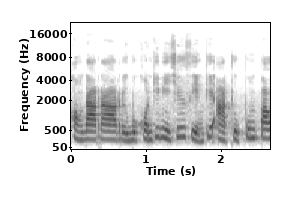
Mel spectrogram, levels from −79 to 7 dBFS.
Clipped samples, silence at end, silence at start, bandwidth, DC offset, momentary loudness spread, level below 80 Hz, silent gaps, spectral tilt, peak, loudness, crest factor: under 0.1%; 0 s; 0 s; 16 kHz; under 0.1%; 7 LU; -84 dBFS; none; -4 dB/octave; -6 dBFS; -25 LUFS; 20 dB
